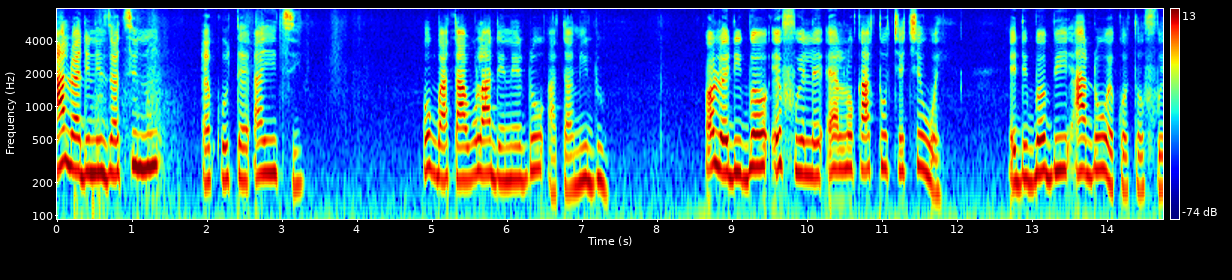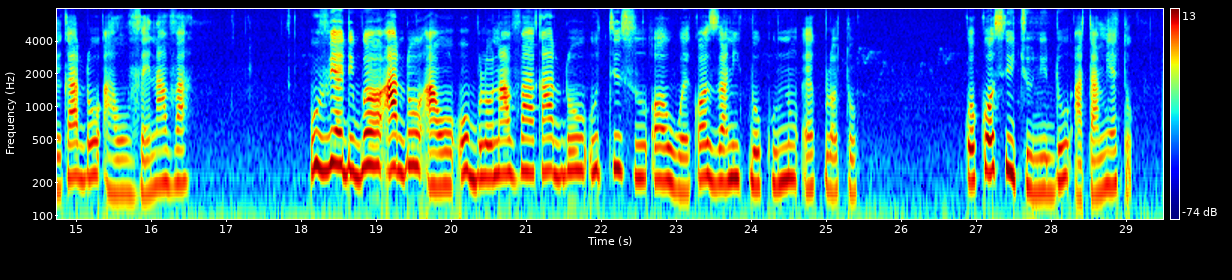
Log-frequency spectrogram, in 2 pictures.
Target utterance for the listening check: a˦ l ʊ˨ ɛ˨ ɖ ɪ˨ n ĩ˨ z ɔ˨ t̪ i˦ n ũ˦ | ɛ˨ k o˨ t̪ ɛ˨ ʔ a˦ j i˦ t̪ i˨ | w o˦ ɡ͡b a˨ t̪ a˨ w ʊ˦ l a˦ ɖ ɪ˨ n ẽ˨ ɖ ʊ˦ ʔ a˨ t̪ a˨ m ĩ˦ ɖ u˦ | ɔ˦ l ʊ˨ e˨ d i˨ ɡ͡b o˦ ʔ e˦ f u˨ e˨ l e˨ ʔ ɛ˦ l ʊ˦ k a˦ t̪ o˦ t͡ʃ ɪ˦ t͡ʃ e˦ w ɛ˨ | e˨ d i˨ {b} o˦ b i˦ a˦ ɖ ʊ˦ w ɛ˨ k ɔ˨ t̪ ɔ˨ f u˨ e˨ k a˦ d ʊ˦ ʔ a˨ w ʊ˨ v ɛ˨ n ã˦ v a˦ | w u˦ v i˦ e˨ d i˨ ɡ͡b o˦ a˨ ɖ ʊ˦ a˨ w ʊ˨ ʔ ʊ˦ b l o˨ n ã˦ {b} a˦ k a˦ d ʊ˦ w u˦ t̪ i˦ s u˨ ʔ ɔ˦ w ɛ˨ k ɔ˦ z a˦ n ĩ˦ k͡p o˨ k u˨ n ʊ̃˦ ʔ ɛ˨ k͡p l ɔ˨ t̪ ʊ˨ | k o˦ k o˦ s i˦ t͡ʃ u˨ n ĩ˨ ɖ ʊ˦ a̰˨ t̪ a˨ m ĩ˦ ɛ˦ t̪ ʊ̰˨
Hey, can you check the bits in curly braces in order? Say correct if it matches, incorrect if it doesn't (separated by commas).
incorrect, incorrect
